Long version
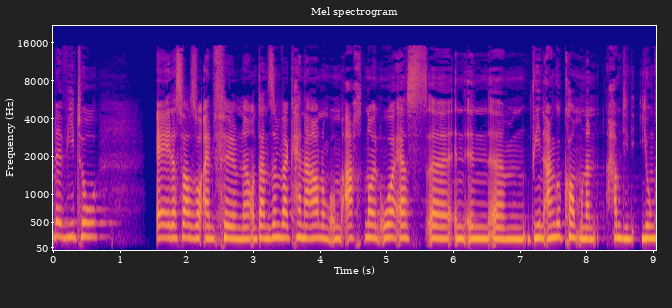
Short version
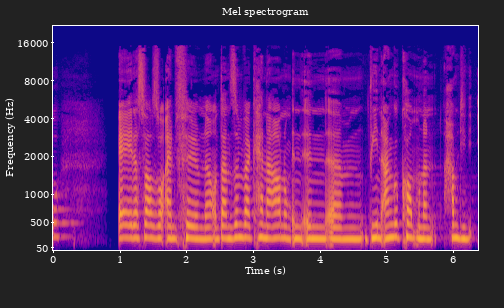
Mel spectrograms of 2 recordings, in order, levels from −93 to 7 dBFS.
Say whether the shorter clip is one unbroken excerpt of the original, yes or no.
no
